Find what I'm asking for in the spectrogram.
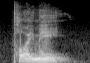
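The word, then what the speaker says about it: poimen (ποιμήν): It is pronounced poimen.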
